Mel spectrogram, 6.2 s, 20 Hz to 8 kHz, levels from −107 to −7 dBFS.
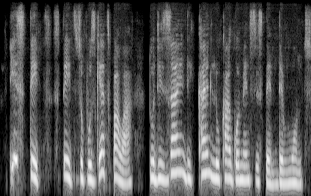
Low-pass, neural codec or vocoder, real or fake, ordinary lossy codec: none; codec, 16 kHz, 4.8 kbps, FACodec; fake; none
